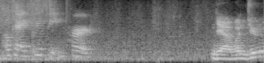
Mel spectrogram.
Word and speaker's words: Kewpie: Noreen says it's pronounced Kewpie. Okay, Kewpie, heard.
